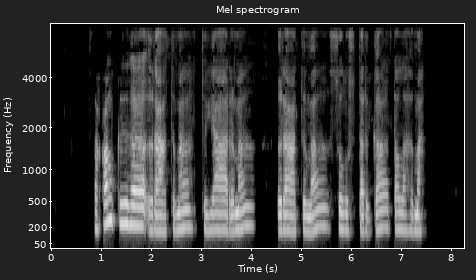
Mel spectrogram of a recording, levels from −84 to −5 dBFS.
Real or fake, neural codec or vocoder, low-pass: real; none; 7.2 kHz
